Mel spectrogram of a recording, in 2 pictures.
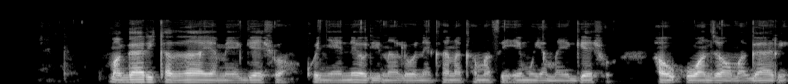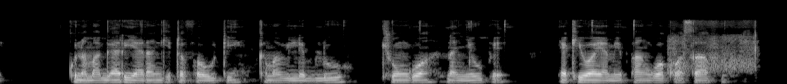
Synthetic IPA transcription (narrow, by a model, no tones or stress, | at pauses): maɠaɾikaðaːjamɛɛɠɛʃwakwɛɲɛːnɛɔlinalɔːnɛkʰanakʰamasɛhɛmujamaɛɠɛʃɔauuwand͡ʒawamaɠaɾi | kunamaɠaɾijaɾaŋɡitɔfautikamavilɛbluː | t͡ʃuŋɡwanaɲupɛ | jakiwajamɛpaŋɡwakwa̰safu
